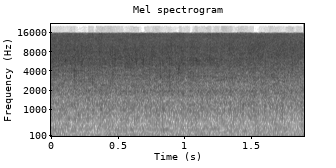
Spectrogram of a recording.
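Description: Venison searing in a pan over a camp heat source, a steady, dense sizzle that stays close and even throughout, with no pauses and no voices.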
